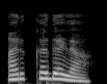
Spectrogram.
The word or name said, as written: ಅರ್ಕದಳ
